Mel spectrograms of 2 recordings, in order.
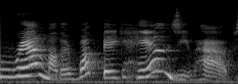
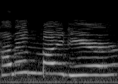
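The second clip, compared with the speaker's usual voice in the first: fake grandmother voice, very high, very slow, drawn-out; 11 semitones higher than usual. The wolf, in Grandmother's bed, answers the girl's knock in a high voice. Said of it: "said the wolf in a high voice".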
